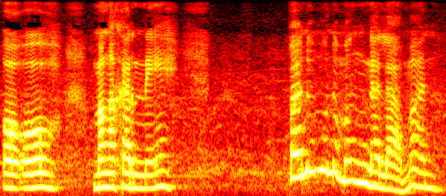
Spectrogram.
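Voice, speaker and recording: A woman's voice: medium pitch, big pitch swings, slow, fairly bright tone, some chatter behind. A middle-aged woman playing a desperate mother who hides her undead daughter, speaking in a tremulous, anxious, often whispered voice in a radio drama. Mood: flustered.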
